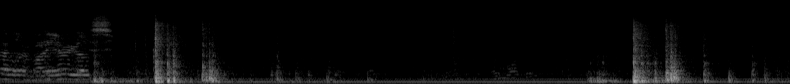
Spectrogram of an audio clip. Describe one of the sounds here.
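A drum is thumped a few times.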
